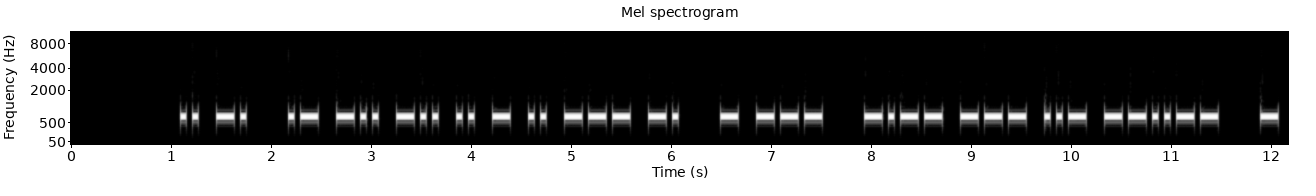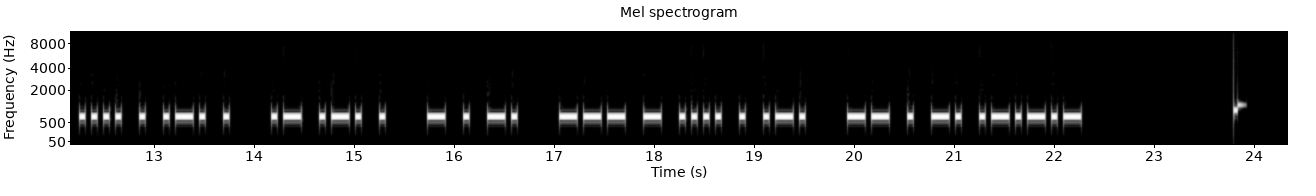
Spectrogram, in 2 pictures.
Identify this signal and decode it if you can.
Morse code, heard as a keyed tone, about 20 wpm, 700 Hz. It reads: IN ADDITION TO YOU, THERE ARE TEN OTHER MEN.
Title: Sentences from Top 1000 Words - Review Part 6 - 20wpm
